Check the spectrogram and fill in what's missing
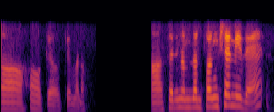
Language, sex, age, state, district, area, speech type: Kannada, female, 30-45, Karnataka, Mandya, rural, conversation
